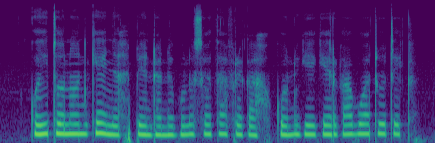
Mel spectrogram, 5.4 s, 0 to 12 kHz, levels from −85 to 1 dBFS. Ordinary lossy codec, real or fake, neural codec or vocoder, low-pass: none; real; none; 10.8 kHz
